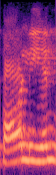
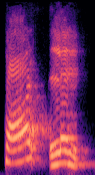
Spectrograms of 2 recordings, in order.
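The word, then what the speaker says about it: pollen: எது X dream extremely இது பாலியன் இல்ல பால் லென் ஏ வோட தான வரணும்னு சொன்னோம் இயோட உச்சரிப்பு வரக்கூடாதுல பால் லென் இப்போ ரிப்பீட்டடா இங்கயும்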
